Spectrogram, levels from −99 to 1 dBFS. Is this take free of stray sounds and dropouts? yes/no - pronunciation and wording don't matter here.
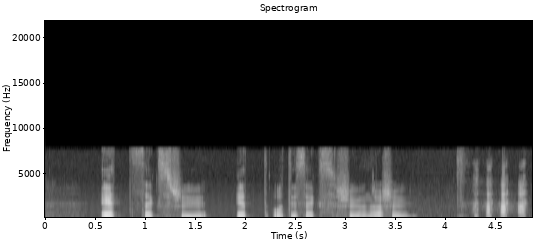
no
